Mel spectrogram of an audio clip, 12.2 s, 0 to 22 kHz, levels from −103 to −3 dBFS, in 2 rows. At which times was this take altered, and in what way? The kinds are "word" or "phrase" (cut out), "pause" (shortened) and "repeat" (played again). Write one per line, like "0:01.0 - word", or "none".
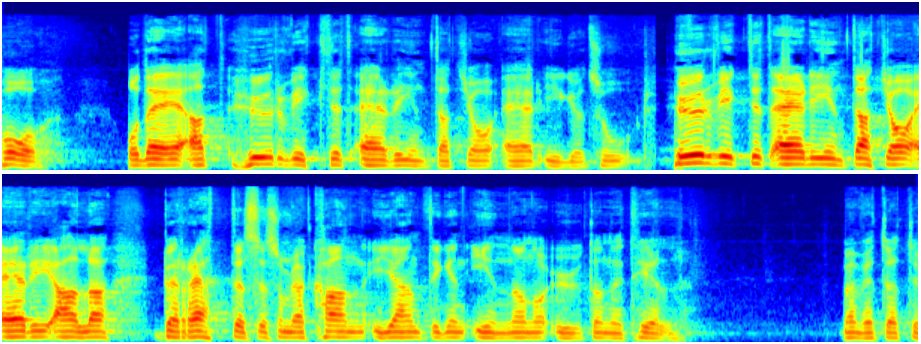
0:04.4 - pause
